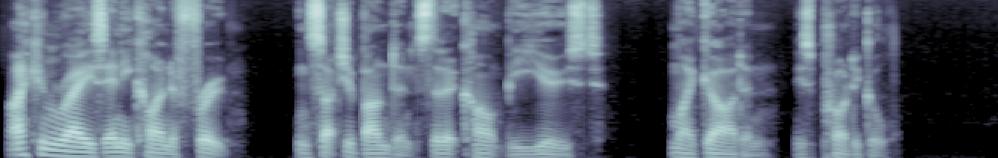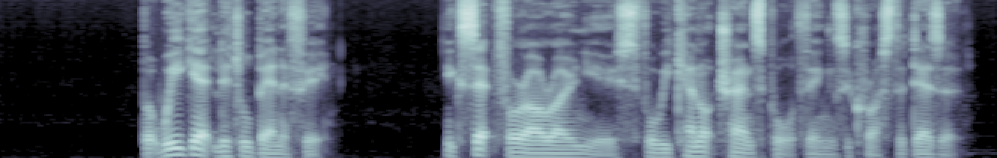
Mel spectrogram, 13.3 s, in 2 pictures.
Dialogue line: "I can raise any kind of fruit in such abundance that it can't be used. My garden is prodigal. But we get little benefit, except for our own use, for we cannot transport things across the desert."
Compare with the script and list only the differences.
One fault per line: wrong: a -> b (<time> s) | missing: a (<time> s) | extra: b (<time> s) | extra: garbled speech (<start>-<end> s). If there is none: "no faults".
no faults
